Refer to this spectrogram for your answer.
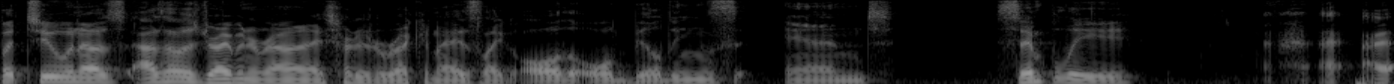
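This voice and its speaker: A man's normal speaking voice, medium in pitch, with an American accent and a fairly quick pace. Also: very clean recording, silent background. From US Pacific Northwest, Longview, Washington. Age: 20s. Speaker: studio owner and entrepreneur. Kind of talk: casual interview.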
